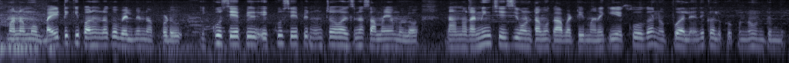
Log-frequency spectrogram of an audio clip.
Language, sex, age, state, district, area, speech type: Telugu, male, 18-30, Andhra Pradesh, Bapatla, rural, spontaneous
